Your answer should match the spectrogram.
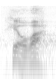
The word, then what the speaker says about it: Yahvé: impronunciable, el tetragrama JHWH, que se puede traducir como Jehová o Yahvé, porque le pones A y E, Yahvé, le pones A y E, Jehová, E-O-A.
